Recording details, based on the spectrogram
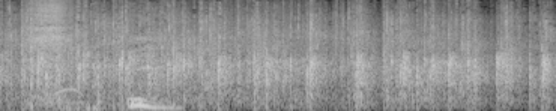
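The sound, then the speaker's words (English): An audience applauds steadily for several seconds, a dense, sustained wash of many hands clapping at even loudness, with a brief voice calling out early on. “Can you give a good applause for these folks who helped?”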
